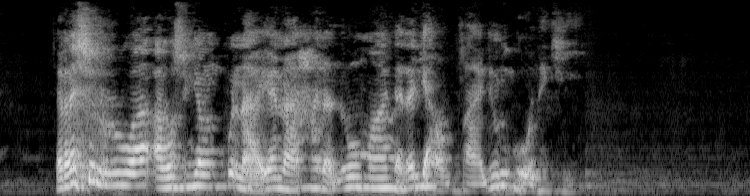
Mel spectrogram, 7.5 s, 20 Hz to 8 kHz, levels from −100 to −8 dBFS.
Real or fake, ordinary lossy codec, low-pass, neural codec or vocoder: fake; none; none; codec, 16 kHz, 4 kbps, FreqCodec, larger model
